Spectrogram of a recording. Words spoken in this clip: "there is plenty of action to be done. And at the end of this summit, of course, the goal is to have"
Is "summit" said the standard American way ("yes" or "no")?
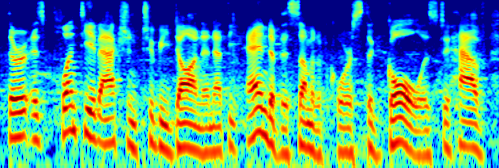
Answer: yes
